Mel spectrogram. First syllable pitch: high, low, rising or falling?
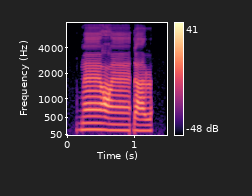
low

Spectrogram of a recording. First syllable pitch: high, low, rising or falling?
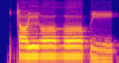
high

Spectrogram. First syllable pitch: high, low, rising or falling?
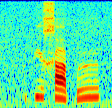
high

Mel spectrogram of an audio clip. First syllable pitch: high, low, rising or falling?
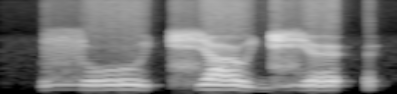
high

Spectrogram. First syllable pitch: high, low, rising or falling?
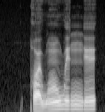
low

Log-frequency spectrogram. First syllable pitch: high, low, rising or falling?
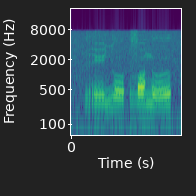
low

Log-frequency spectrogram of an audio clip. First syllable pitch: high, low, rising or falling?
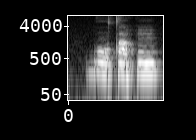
falling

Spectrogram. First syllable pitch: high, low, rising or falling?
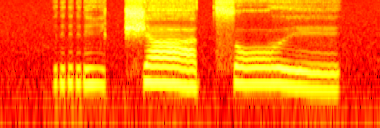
low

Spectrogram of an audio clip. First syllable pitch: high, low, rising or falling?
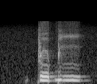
high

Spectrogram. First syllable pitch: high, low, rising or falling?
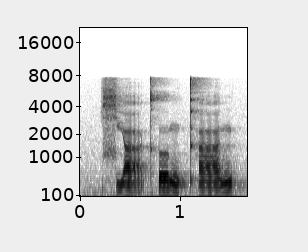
low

